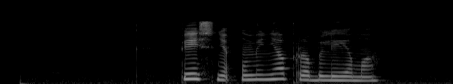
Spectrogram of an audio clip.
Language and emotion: Russian, sad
